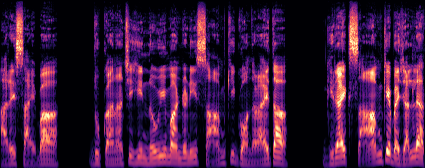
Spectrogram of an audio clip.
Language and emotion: Goan Konkani, disgusted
